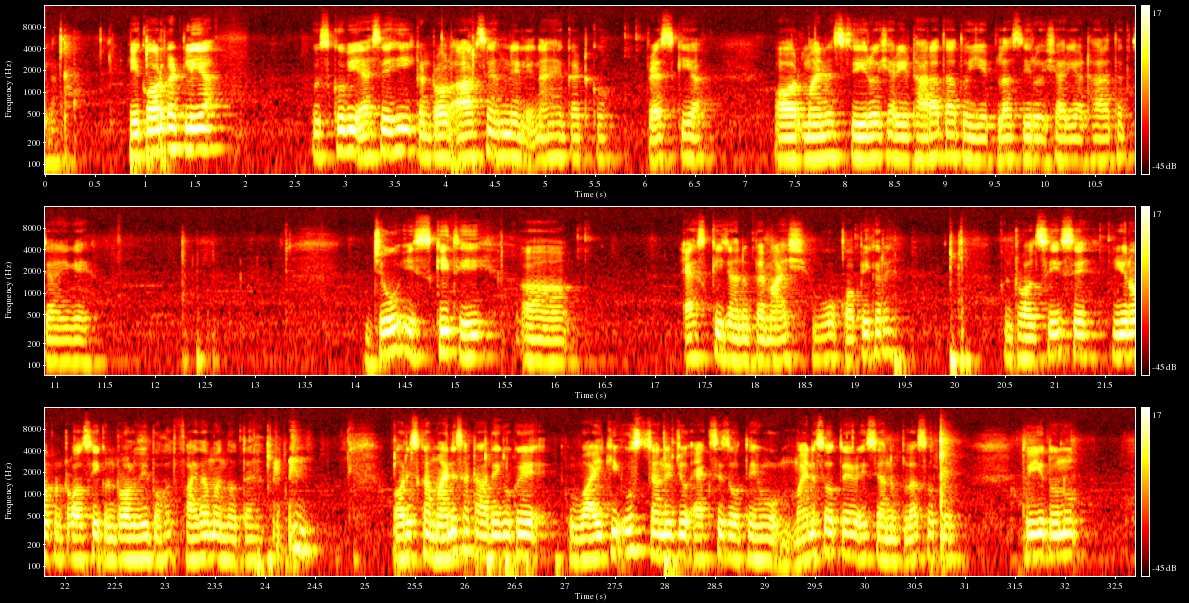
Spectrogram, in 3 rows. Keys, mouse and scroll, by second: 1.0 ctrl+r, 16.2 click, 17.3-19.0 middle drag, 19.0-21.6 drag, 22.1 click, 23.7-26.4 drag, 26.4 Left, 26.9 Left, 31.9-32.7 middle drag.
